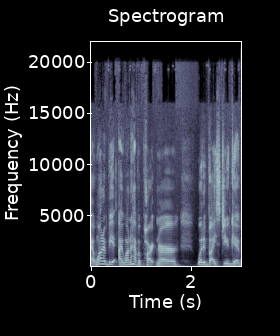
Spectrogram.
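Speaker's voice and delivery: ordinary talk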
